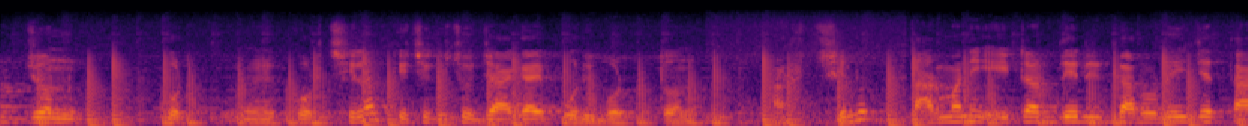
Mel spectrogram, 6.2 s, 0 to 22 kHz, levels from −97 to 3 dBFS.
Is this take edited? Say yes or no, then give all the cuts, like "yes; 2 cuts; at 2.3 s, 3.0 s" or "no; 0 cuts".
no; 0 cuts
